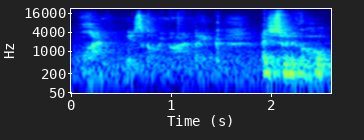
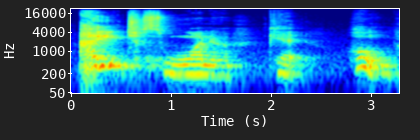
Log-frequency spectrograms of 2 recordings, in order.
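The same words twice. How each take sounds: First: Hushed, whispered inner thought; whispered plea. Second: Slow, voiced mock plea; drawn-out plea. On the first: Retold or imitated. Tired woman watching the chaos, whispered plea. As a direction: whisper it to yourself. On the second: Tired woman repeating her wish, slow drawn-out plea. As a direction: stretch out every word.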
